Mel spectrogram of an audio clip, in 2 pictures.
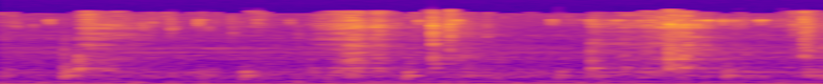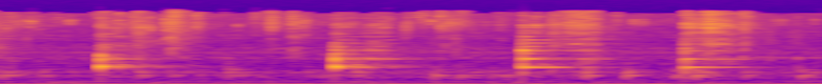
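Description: Light scrapes and clinks of a cooking utensil and pan against a glass saucepan as crab meat is scraped into the broth. Several short ringing clinks come in the second half.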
